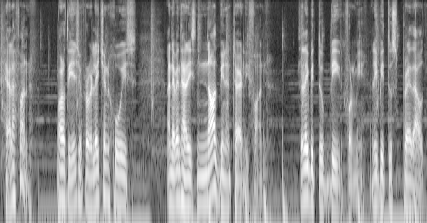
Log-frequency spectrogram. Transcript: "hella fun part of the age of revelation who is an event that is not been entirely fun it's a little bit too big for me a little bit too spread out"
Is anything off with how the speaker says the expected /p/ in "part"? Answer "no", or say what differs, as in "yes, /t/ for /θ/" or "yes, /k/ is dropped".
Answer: yes, /b/ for /p/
